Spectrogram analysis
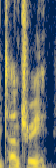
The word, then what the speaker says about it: Tunteri: Tantry. Spelled not like you would expect. How do you spell? Terry. Tu n T E R I. Pronounced tantry.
